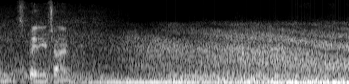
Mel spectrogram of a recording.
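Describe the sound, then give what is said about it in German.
Transport aircraft engines drone low and steady at a remote Arctic air base in Greenland, Thule, building slightly in loudness over a few seconds with a constant low hum underneath. “Versorgt wird die Basis im grönländischen Nirgendwo von ein paar Schiffen, aber vor allem aus der Luft. Mehrmals in der Woche landen Transportflugzeuge.”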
